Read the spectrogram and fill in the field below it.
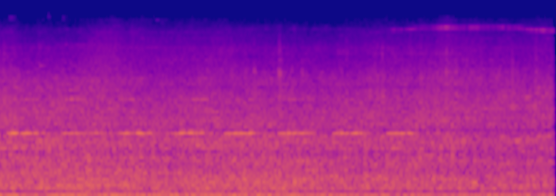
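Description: Bulldozer tracks clank and squeal as they roll over dirt.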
